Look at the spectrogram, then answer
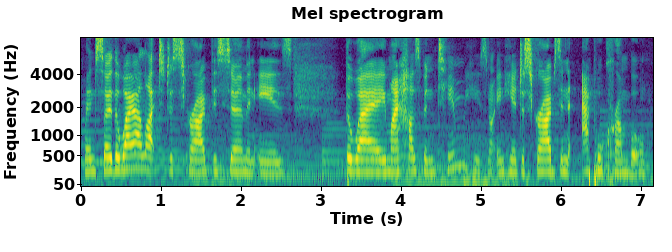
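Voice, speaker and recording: A woman worship leader giving a sermon in a church, chatty and animated in her emphasis, her voice partly gone from illness. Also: medium pitch, normal speed, over music. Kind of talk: sermon with prayer.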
